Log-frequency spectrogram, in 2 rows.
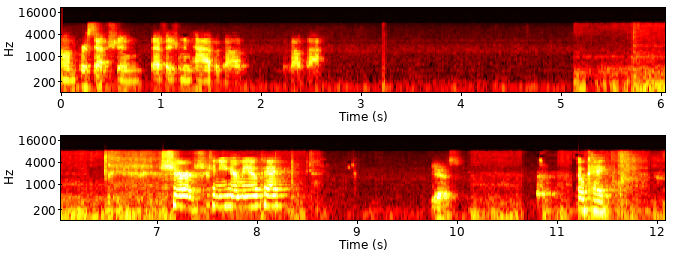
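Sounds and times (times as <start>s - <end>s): low rumble and hiss: 0.0s - 12.0s.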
